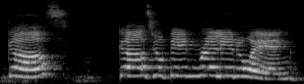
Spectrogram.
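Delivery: loud, high call across the house. Real, not acted. Mother shouting at her squabbling girls, loud and high.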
